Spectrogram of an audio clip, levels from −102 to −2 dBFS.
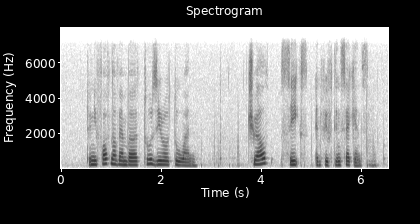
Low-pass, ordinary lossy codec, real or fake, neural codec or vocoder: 7.2 kHz; none; fake; vocoder, 44.1 kHz, 128 mel bands every 256 samples, BigVGAN v2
